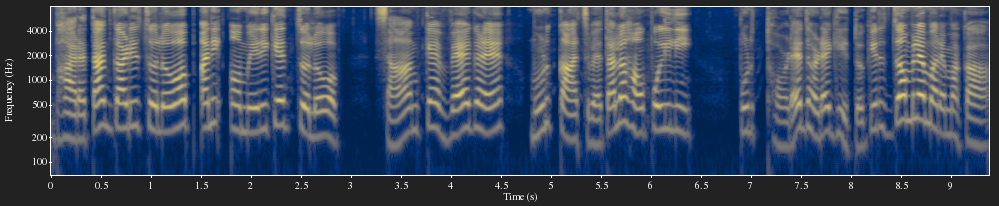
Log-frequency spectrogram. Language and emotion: Goan Konkani, surprised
